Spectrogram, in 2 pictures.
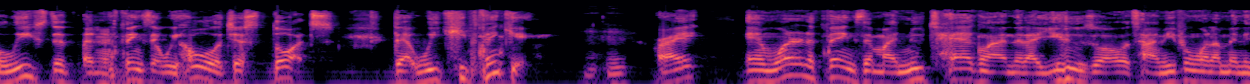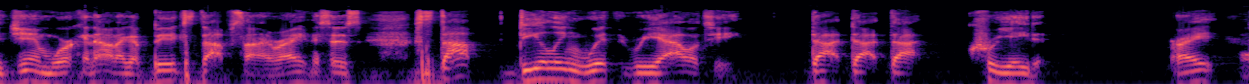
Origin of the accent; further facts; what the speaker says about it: Bronx, New York, United States; But I was born and raised in the Bronx, and I'm talking about the real South Bronx, right?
